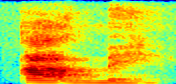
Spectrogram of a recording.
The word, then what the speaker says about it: Ame: Ame. Ame is spelled as A-M-E.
